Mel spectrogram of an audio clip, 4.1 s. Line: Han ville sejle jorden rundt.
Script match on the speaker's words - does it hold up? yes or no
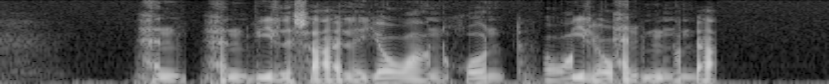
no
